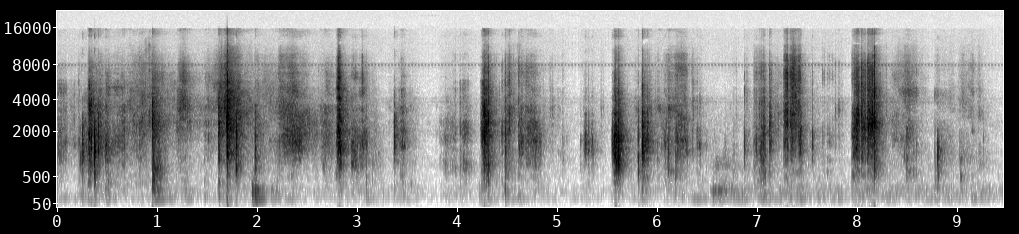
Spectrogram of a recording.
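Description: Scissors cutting through a printed paper sheet: a run of short, crisp snips at an uneven pace.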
